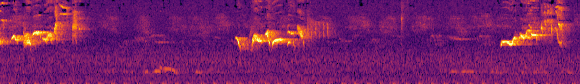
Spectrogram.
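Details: Birds chirping in three distinct bursts a few seconds apart, each a quick twittering phrase of sliding whistled notes, with faint lower calls between and an even background hiss.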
